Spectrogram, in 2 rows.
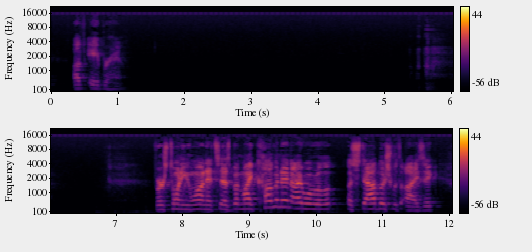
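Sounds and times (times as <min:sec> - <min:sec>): man breathing softly: 0:05.7 - 0:07.6.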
